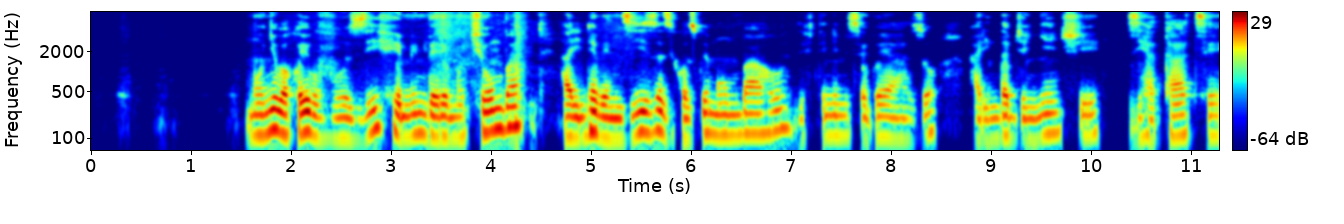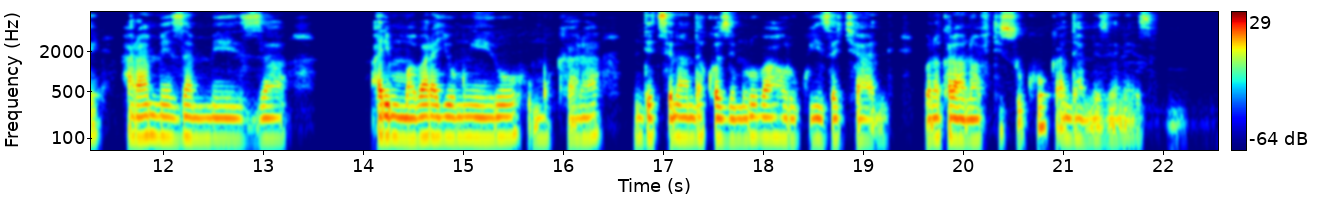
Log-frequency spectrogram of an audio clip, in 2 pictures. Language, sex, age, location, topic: Kinyarwanda, male, 25-35, Kigali, health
